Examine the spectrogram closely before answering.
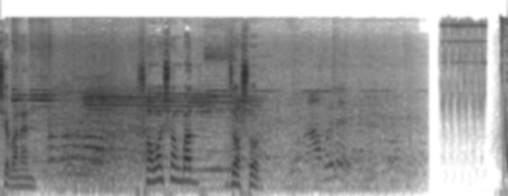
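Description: A busy street bustles with passing people and cycle rickshaws.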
